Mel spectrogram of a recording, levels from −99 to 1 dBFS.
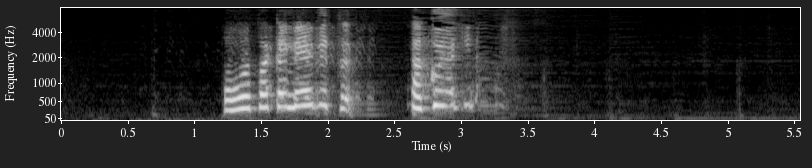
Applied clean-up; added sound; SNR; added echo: neural mask model DeepFilterNet 3.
